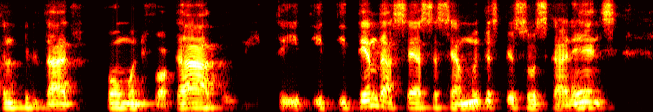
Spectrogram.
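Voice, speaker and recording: There's a bright, sharp tone to this man's voice. He talks at a medium pitch and a moderate pace. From Minas Gerais, Brazil. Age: 40s. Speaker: lawyer giving a talk. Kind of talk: lecture. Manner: hesitant, many fillers.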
